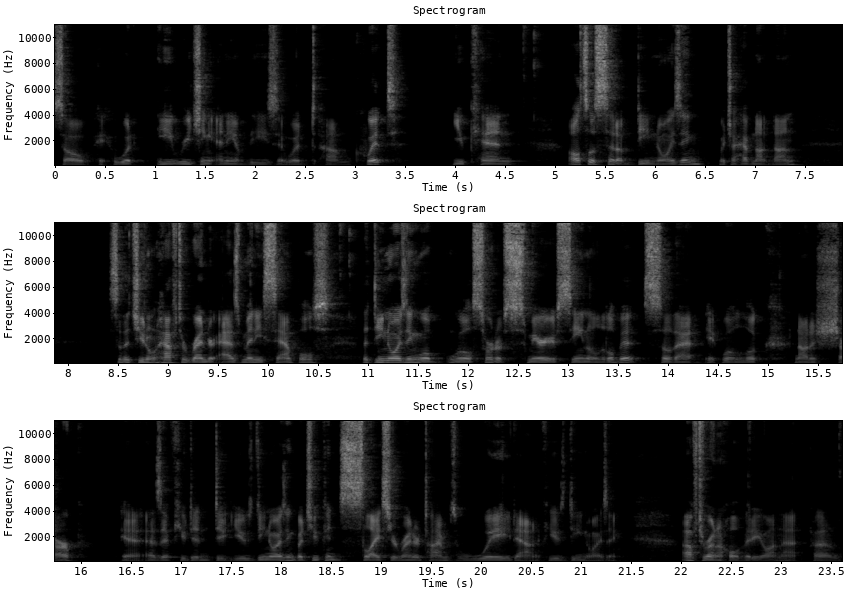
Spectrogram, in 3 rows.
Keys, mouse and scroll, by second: 4.8 click, 10.8 click.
